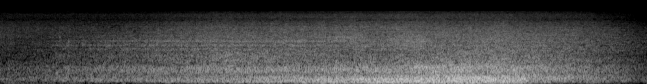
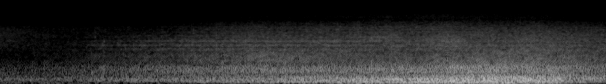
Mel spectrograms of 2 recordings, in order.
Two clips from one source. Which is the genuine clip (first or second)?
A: first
